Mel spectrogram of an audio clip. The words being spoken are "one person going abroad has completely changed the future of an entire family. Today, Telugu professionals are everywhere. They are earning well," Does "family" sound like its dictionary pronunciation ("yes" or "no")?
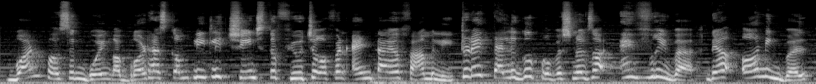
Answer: yes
